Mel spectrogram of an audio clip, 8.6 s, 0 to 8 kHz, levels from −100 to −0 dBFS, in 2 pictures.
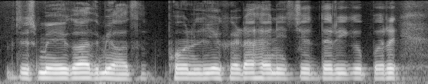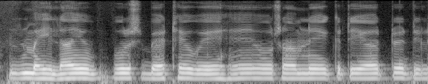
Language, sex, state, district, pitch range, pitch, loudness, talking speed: Marwari, male, Rajasthan, Churu, 130-140 Hz, 135 Hz, -14 LUFS, 135 wpm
